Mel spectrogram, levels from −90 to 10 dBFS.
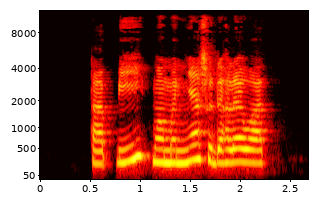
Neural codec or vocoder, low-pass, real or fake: none; 10.8 kHz; real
